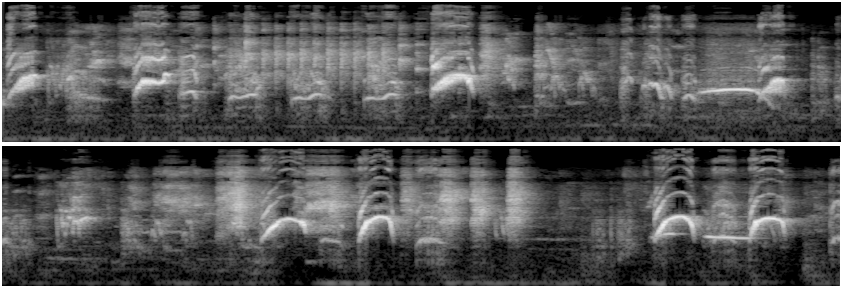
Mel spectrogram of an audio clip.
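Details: Busy cockatiel song: many arched whistles, warbling chirps and squawky chatter packed closely together, with a short pause before a final burst of looping notes.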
